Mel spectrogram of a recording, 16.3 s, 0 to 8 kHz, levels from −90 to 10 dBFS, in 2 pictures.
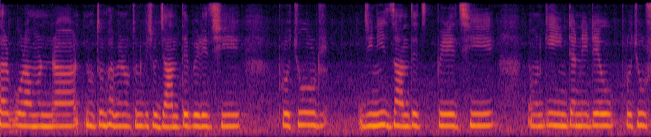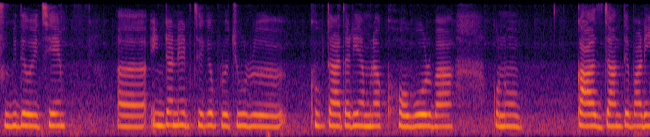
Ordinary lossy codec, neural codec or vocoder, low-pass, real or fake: none; none; 7.2 kHz; real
